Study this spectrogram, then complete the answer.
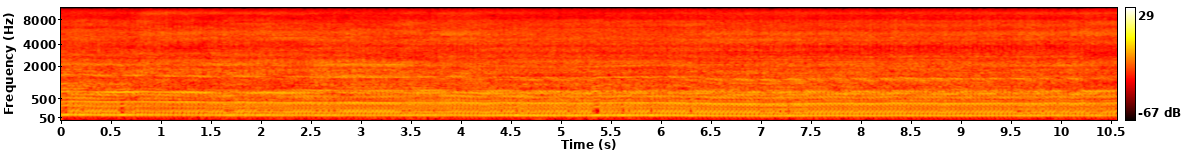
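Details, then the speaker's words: Husqvarna 254 G chainsaw, after fuel line replaced and carb refurbished: steady, even idle without hunting or stumbling, slightly fast, near clutch engagement; to be set to 3000 rpm (owner unsure spec is 2800). "Will it idle? It does - and it sounds quite good, maybe a little high idle speed"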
